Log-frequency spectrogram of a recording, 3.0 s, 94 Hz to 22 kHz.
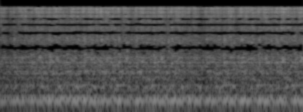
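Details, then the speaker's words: Loaded Ford F600 grain truck idling: rough uneven idle with loose irregular knock about three a second; owner suspects valve train noise, oil found milky. Cause not confirmed. "Yeah, she doesn't sound good at all."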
